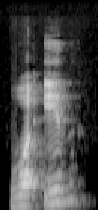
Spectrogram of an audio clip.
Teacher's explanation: وَإِذْ قَالَ مُوسَى، وَإِذ واو پہ زبر ہے، حمزہ زیر ذال، اذ ذال پہ زا کی آواز نہیں آنی چاہیے، سیٹی کی بالکل نرمی سے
